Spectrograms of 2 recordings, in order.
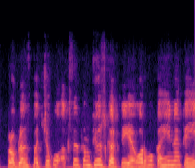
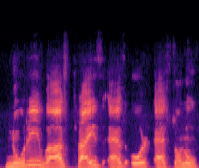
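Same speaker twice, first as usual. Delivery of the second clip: slow, word-by-word reading of the question; slow dictation; much slower than usual. Shown as a demonstration. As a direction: read it out slowly for students to copy. Rereads the condition slowly. (धीरे-धीरे शब्द-शब्द पढ़ना)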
